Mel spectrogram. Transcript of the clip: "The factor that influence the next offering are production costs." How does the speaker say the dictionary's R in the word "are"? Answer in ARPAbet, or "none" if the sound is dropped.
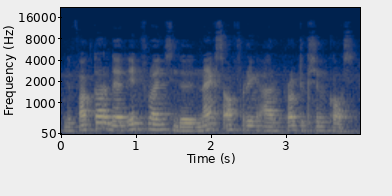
R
